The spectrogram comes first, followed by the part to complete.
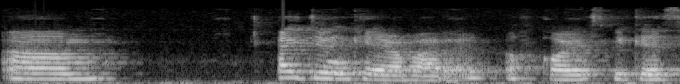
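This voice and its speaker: A woman speaks with a non-native accent at fairly high pitch. Audible room echo and noticeable background noise surround her voice. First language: not English. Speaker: book vlogger. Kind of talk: casual book review vlog. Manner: casual, hesitant with many fillers.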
